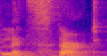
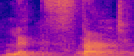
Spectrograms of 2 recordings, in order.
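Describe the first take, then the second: First: The two s sounds merge into one long s. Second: The two s sounds merge into one long s.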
